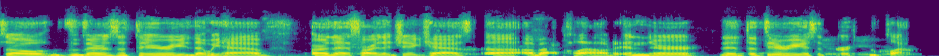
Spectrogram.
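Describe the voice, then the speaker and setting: A man with an ordinary speaking voice, medium pitch, ordinary pitch variation, moderate pace and very even loudness. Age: 30s. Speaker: gaming podcast host. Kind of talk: casual chat.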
